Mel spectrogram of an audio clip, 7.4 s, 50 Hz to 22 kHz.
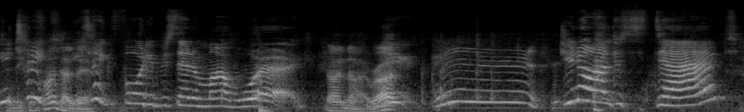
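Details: Vocal tics during a severe Tourette syndrome episode in an adult woman with vocal and motor tics, who also has 22q11.2 deletion syndrome, autism, ADHD and OCD; awake since about 4:30 a.m.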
